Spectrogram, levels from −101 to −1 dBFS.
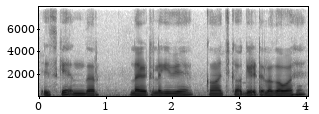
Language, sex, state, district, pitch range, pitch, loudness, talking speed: Hindi, male, Uttar Pradesh, Saharanpur, 120-135 Hz, 125 Hz, -14 LUFS, 175 wpm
